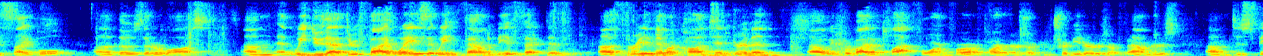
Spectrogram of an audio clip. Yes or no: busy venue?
yes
